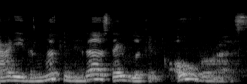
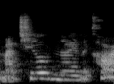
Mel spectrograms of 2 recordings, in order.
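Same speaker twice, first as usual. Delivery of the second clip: mock, high-pitched, pleading, begging tone; 6 semitones higher than usual. Retelling a plea to armed men: retelling own begging. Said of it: "I just started begging".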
